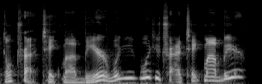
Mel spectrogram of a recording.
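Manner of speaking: high, fast whiny protest over his beer; hammed-up tipsy beer defender; mock drunk guy. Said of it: "He's like".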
